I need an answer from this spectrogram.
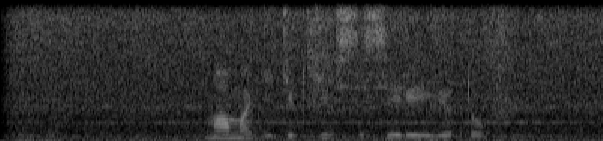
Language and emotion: Russian, neutral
